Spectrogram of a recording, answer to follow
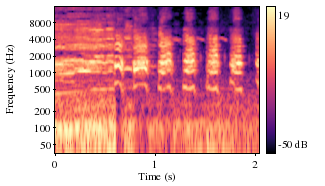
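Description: A man laughing hard in quick bursts, about five a second, after a drawn-out startled cry that breaks off just over half a second in.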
